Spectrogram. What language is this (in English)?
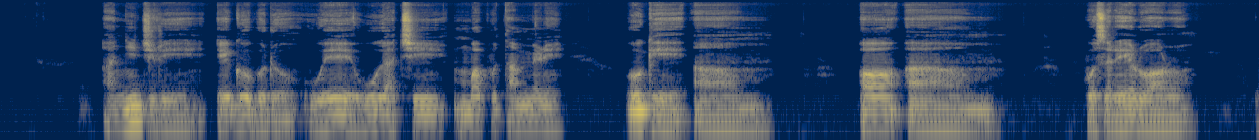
Igbo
